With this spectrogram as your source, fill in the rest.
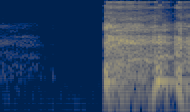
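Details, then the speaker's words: Adult woman with a lingering, persistent cough she is fed up with: a harsh cough burst after a moment of silence. "могу девочки заманал мне уже этот кашель заманал"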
